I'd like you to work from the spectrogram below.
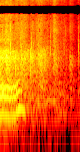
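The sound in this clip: Audience applause welcomes a guest, a steady wash of many hands clapping that starts under a brief voice and then continues alone, slowly fading in loudness.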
